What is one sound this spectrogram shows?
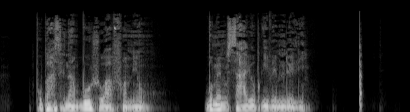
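A middle-aged man speaks with animation into a headset microphone, heard as if over an online call.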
